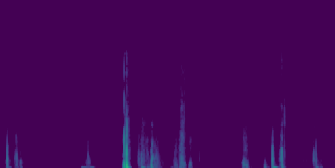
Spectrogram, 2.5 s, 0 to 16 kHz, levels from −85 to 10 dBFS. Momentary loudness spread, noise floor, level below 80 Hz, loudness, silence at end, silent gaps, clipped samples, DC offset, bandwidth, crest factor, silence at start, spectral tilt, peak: 23 LU; -58 dBFS; -72 dBFS; -41 LUFS; 0.4 s; 1.56-1.75 s, 1.91-1.96 s; under 0.1%; under 0.1%; 10.5 kHz; 32 dB; 0.9 s; -7 dB/octave; -14 dBFS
